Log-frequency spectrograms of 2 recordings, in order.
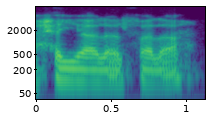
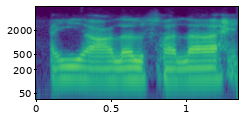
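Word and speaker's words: حي على الفلاح: এই দুইটার ক্ষেত্রে দেখা যায় যে অনেকে অক না করে হরকত দিয়ে বলে। যেমন হাই আলা সালাত হাই আলা সলা হাই আলাল ফালা হাই আলাল ফালাহ এটা হরকত দিয়ে উচ্চারণ করে।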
